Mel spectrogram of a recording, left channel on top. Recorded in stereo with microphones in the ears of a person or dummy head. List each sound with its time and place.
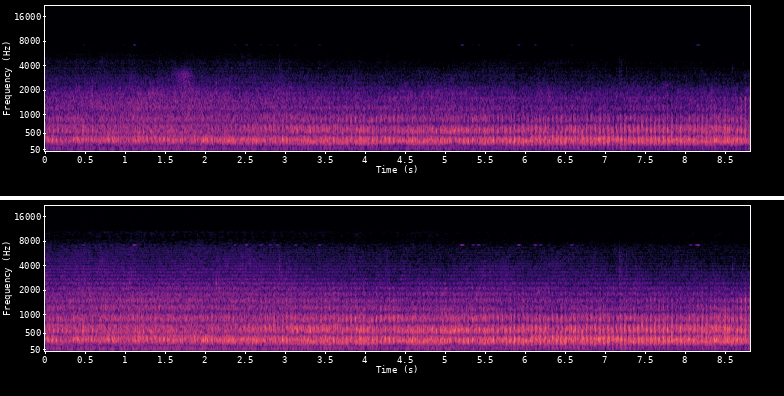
0.0 s a helicopter: 50° right (ahead or behind)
